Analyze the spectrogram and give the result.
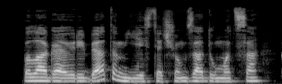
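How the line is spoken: Amused snort. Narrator (Russian): хмыкнул Эрго Санс

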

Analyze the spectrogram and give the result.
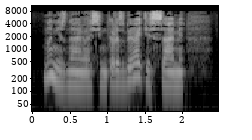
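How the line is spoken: Soft, quiet. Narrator (Russian): тихонько проговорил Чистяков

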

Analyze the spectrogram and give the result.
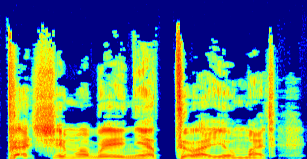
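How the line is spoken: Giggling. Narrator (Russian): хихикает Селен

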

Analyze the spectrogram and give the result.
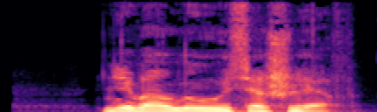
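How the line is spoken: Shouted. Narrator (Russian): крикнул он

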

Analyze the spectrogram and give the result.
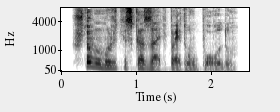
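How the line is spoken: Investigator's dry question. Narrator (Russian): сухо спросил следователь

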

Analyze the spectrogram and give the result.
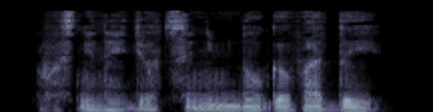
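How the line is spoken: Weak, timid, resigned. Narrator (Russian): спросила она, но голос звучал так слабо и робко, словно она заранее смирилась с отказом

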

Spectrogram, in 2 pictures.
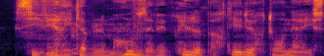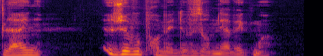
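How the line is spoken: Murmur. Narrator (French): murmura Carlyle

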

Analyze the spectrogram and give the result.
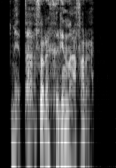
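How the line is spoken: Muttered reply. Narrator (Russian): пробормотал Соболек в ответ

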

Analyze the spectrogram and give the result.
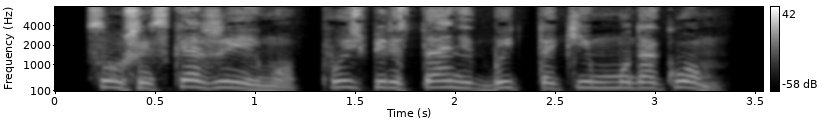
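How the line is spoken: Indignant protest. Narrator (Russian): завозмущался маг

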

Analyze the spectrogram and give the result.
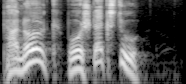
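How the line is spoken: Bewildered call. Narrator (German): Da stand er so verdutzt wie ein Glockengießer und rief

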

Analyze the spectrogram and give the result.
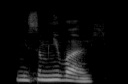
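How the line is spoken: Muttering under breath. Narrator (Russian): бормочу себе под нос

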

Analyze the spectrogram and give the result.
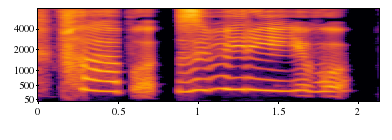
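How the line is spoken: Pleading. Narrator (Russian): взмолилась Элли

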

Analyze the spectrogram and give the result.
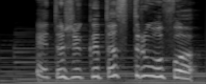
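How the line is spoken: Groaned. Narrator (Russian): простонала Лиззи

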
